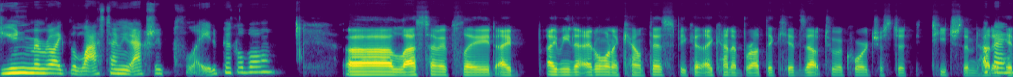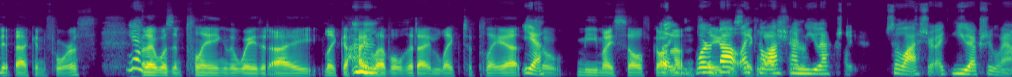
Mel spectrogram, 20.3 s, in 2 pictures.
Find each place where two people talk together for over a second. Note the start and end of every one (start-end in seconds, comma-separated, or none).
16.7-18.2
